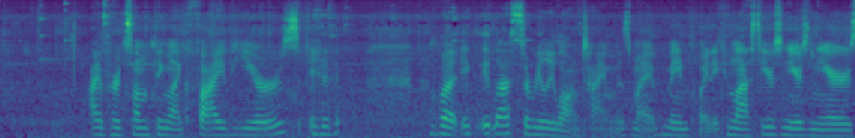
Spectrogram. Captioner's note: giggles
